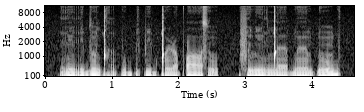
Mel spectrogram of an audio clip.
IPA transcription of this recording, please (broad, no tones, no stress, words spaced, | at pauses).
rĩriblũ ɡ͡ǃɔrpubɓi pibǃɔ̃ ɭɔpʼɔːsũ | fə̃ʎĩrŋ͡ǃəː bə̃ːb ɗũb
